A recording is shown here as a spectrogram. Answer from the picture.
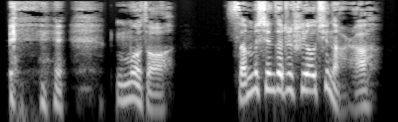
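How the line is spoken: Giggling foolishly. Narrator (Chinese): 司慕又傻笑的说

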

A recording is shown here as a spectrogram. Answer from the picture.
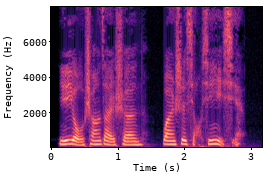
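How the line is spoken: Calm, indifferent. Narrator (Chinese): 慕容九九淡淡一语

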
